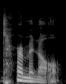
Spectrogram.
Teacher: have we use the same word terminal in Korean so terminal make sure that you keep the first syllable stress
